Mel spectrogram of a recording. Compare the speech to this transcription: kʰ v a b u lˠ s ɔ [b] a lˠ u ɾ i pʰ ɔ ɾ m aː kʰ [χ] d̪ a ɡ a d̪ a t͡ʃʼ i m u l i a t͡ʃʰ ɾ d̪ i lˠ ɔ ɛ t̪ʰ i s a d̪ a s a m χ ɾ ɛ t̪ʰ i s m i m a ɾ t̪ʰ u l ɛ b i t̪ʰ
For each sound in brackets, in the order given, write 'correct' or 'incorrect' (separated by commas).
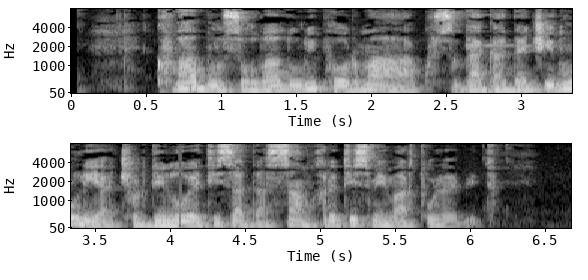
incorrect, incorrect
